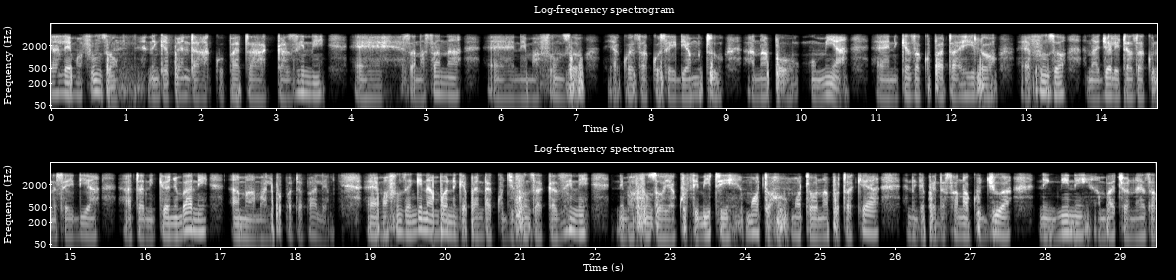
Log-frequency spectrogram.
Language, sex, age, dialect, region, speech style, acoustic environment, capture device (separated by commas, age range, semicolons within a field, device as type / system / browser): Swahili, male, 45-54, Kenya - Nairobi Sheng-influenced, Kenya, happy; relaxed, nature; silence, mobile / Linux / Chrome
